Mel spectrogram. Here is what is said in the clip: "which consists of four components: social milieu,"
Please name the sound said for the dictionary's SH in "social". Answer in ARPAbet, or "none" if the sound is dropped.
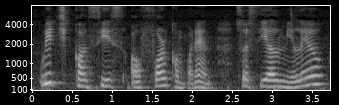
none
